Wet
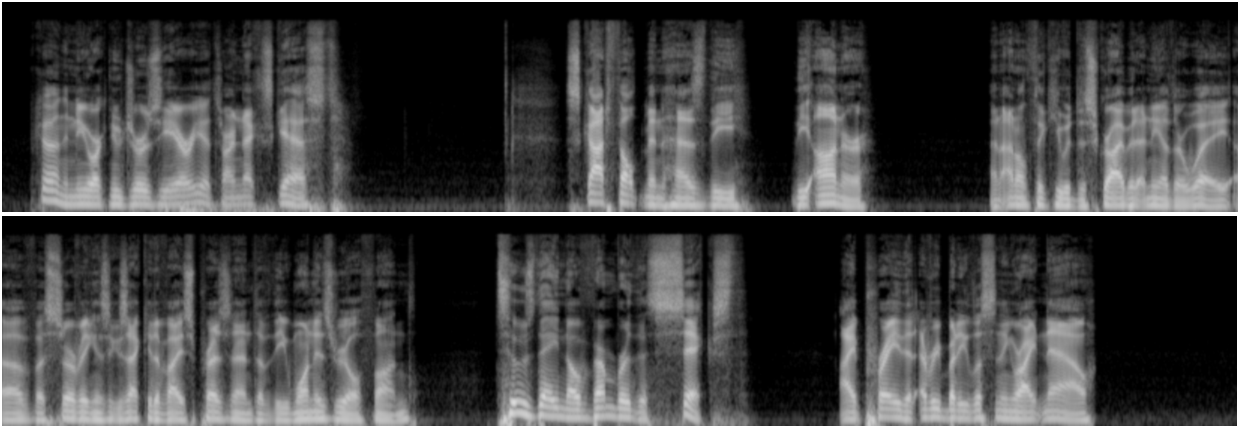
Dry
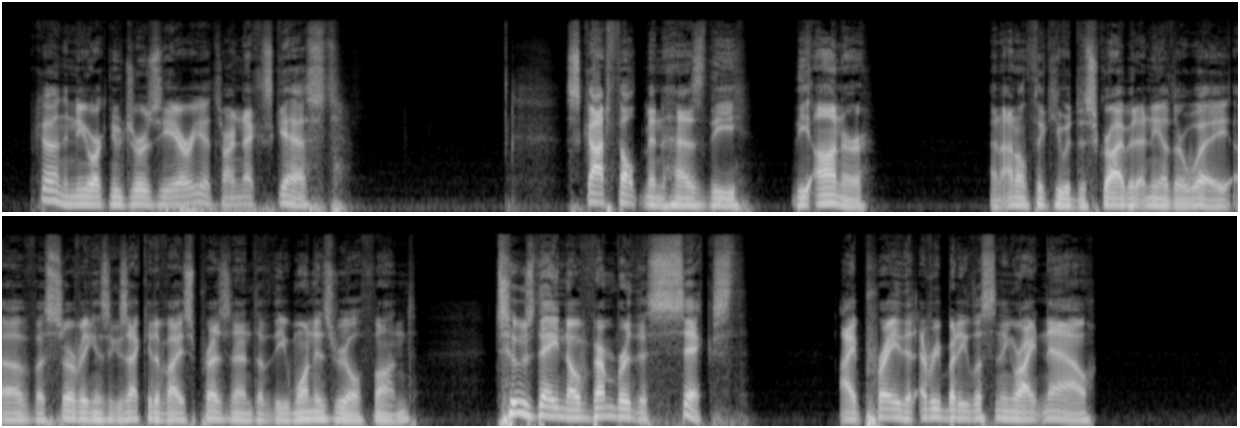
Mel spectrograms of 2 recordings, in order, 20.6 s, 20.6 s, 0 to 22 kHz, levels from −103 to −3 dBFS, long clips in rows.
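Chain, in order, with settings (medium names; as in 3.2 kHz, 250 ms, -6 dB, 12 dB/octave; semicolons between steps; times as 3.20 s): 13.56–15.74 s: high-order bell 2.4 kHz -15 dB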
